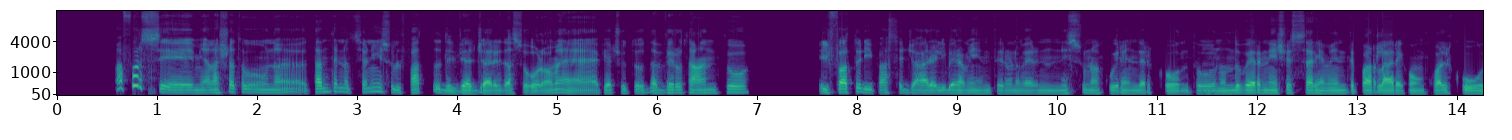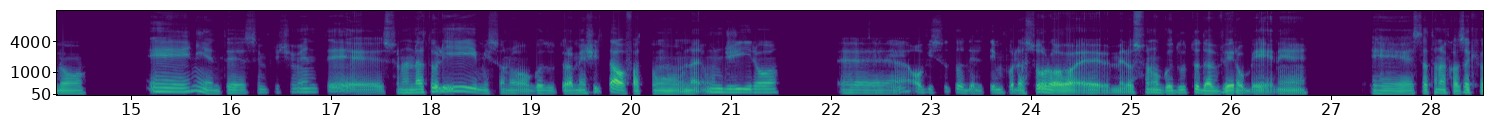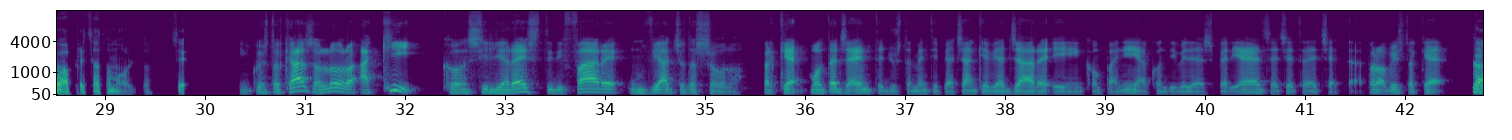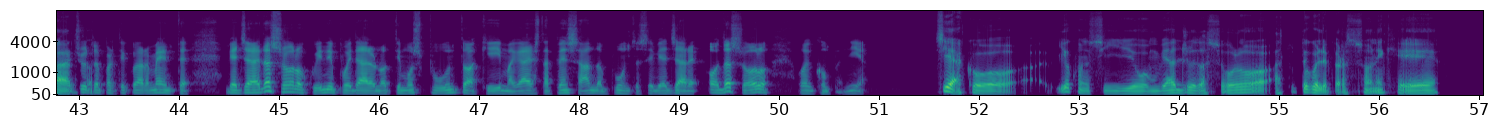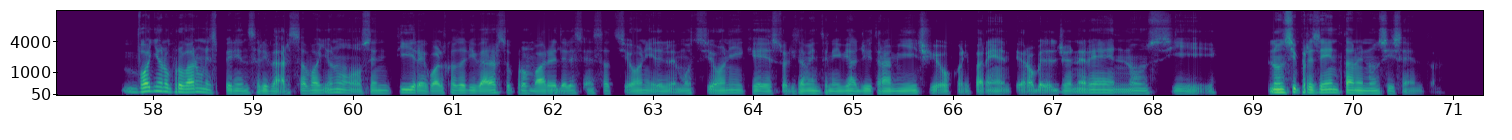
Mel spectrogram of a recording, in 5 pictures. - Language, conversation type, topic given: Italian, podcast, Ti è mai capitato di perderti in una città straniera?
- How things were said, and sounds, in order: none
